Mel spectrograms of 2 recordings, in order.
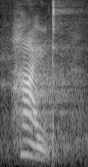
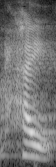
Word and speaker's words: height: Now, remember, at the end of this video, you have to remember this is height, not hay, okay? Height.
